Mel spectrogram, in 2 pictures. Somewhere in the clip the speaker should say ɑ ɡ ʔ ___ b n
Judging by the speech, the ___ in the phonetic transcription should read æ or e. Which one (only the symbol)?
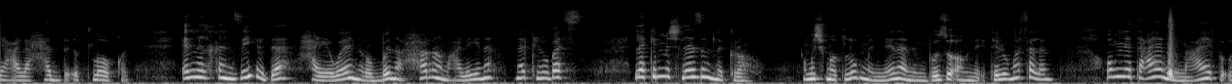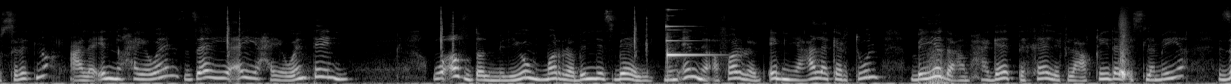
e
